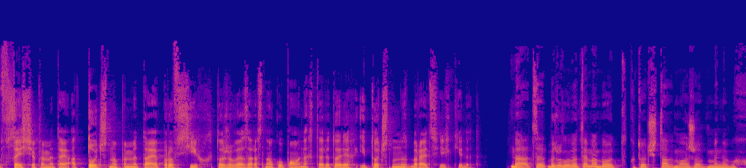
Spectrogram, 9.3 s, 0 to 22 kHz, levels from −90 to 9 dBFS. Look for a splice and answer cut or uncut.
uncut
